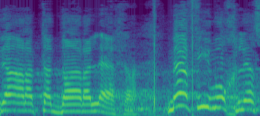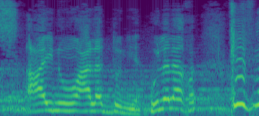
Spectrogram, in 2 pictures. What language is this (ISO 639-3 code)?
ara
